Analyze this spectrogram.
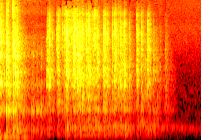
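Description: Three dice rolled for a tabletop game clatter across a hard surface: a sharp opening rattle, then a busy, bright rolling clatter that thins out and fades over under two seconds.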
